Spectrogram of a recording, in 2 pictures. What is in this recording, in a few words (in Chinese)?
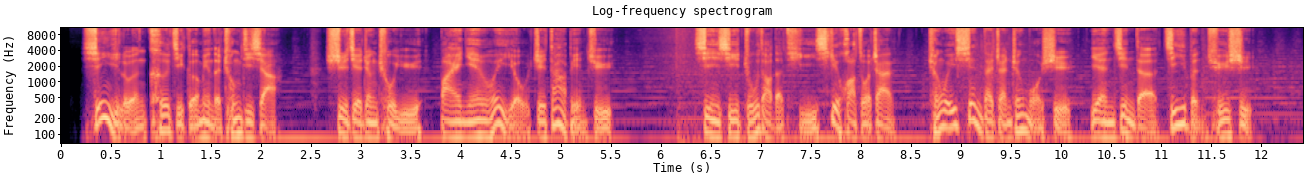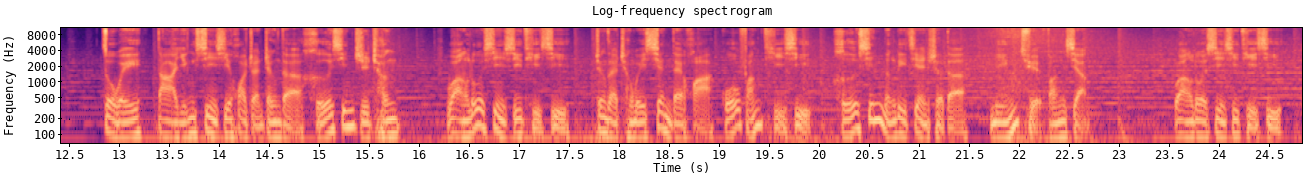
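沉稳干练中文; 网络聚能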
